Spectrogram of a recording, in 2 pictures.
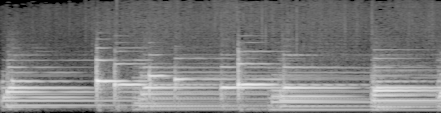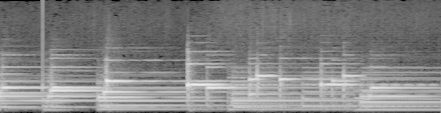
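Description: Background piano music: a slow run of chords and single notes, each struck and then fading away, a new one every second or so.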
